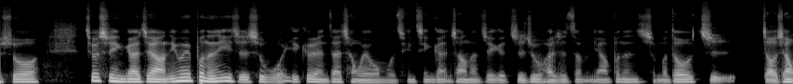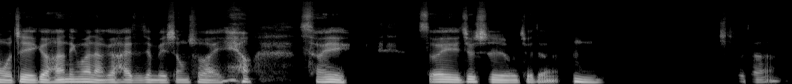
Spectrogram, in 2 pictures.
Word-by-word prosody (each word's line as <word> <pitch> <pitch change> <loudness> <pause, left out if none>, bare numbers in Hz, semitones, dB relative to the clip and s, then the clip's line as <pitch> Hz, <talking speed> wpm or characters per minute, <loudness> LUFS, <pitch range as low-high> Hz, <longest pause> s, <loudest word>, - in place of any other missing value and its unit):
说， 120 0 +1 0.4
就 170 - +3
是 155 -3 +5
应 130 - +5
该 125 -1 +5
这 125 - +1
样， 120 -3 +6
因 140 +6 +4
为 165 0 +8
不 170 +2 +4
能 140 -1 +5
一 160 -1 +5
直 115 -5 -1
是 120 +3 +1
我 105 -4 -3
一 120 -7 -4
个 130 +2 -2
人 115 -4 0
在 115 +2 -2
成 110 -1 -4
为 100 0 -1
我 100 0 -4
母 100 -1 -9
亲 100 +1 -8
情 105 0 -5
感 105 0 -5
上 105 -2 -2
的 105 - -4
这 105 +1 -6
个 105 - -4
支 105 +2 -6
柱 110 0 -2
还 100 -2 -3
是 105 +1 -6
怎 105 +1 -8
么 - - -9
样， 105 0 -5
不 115 +3 -8
能 110 -2 -3
什 110 0 -5
么 100 -1 -6
都 110 +3 +1
只 115 - -3 0.2
找 95 - +1
向 115 +1 +4
我 95 - +1
这 115 - +2
一 105 -2 +4
个， 105 -1 +3
好 105 - -2
像 110 +2 +3
另 115 0 +1
外 120 0 +2
两 100 -3 +1
个 105 +1 -2
孩 105 0 -1
子 100 0 -7
就 105 +1 -2
没 100 0 -1
生 105 +1 -3
出 110 - -5
来 95 -2 -2
一 - - -8
样。 130 -9 -2 0.5
所 115 - -4
以 110 -3 +3 0.8
所 115 -1 0
以 110 -2 +3
就 120 +4 +2
是 110 -4 +1
我 100 - -1
觉 - - -5
得 - - -6 0.3
嗯。 105 -7 -2 1.2
是 - - -18
的。 110 +7 -14
110 Hz, 290 characters per minute, -23 LUFS, 105-120 Hz, 1.2 s, 为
